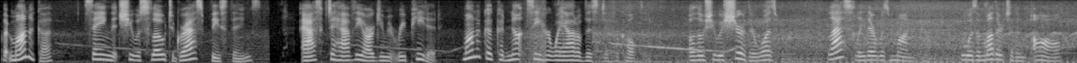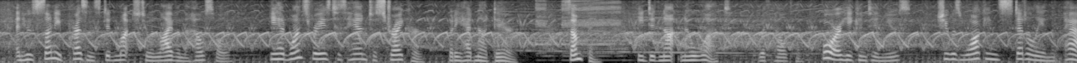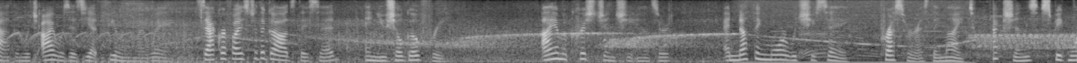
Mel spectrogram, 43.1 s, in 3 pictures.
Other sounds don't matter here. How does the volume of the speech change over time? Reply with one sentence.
The volume of the speech stays about the same.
